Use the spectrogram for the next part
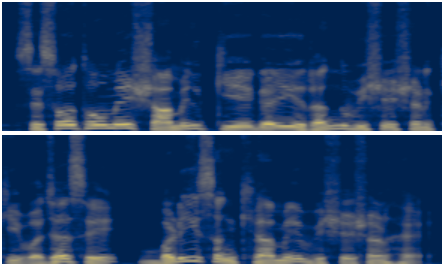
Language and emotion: Hindi, neutral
